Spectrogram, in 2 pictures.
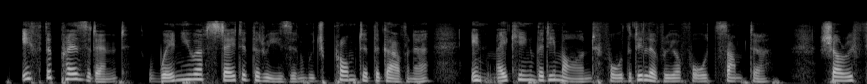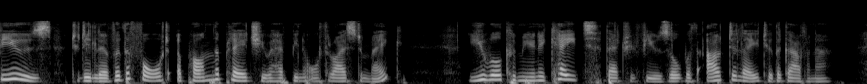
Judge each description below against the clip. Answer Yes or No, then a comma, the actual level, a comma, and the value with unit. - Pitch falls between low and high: Yes, medium, 160 Hz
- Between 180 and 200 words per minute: No, average, 165 wpm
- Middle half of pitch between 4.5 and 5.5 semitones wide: Yes, average, 5.1 semitones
